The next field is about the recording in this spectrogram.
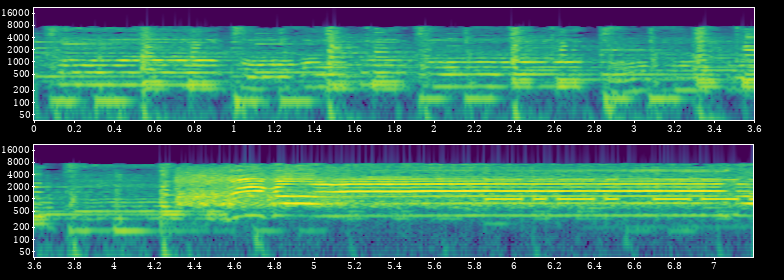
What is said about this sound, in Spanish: El público también diciendo, Cristiano, balón de oro.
